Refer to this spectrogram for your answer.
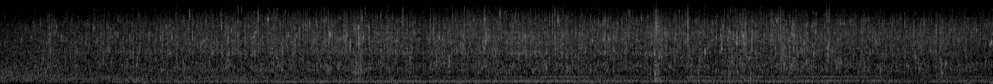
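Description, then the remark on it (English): Steady burble and rush of a small creek flowing over rocks across a trail path, a continuous bright splashing texture with no voices, holding an even level throughout. “Just taking a moment to notice the small creek across the path”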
